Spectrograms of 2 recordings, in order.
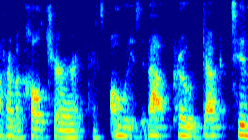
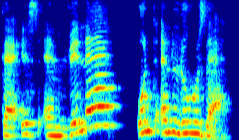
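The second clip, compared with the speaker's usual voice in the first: put-on higher, louder German-accented voice; mother's German accent; 6 semitones higher, 6 dB louder than usual. Mother consoling her daughter after a lost match, German accent. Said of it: "She has an accent".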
